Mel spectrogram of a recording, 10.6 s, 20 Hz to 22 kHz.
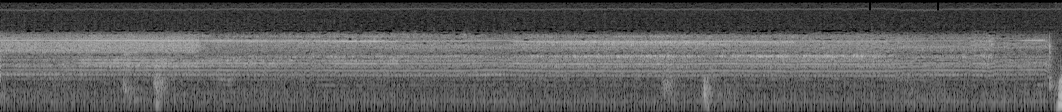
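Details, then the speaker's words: Surgical drill boring through bone: a steady high-pitched motor whine with faint taps, from a small EndoButton drill passed across the lateral femoral cortex during left knee ACL reconstruction with a quadrupled 8 mm hamstring autograft. "and now the next step is to use our smaller drill our endo button drill to go all the way across outside the lateral femoral cortex so this is a much smaller drill bit"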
